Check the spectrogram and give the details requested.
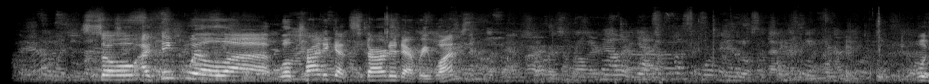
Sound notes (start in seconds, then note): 0.0 group chattering; 4.6 group chattering continues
